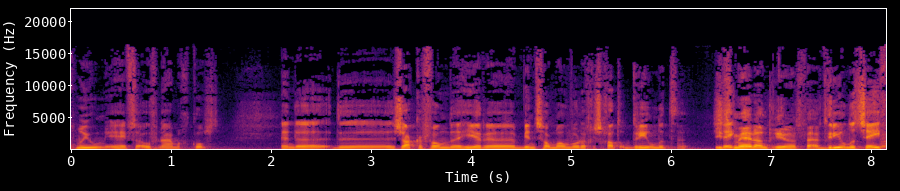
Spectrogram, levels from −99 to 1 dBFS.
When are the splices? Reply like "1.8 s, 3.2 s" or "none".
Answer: none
